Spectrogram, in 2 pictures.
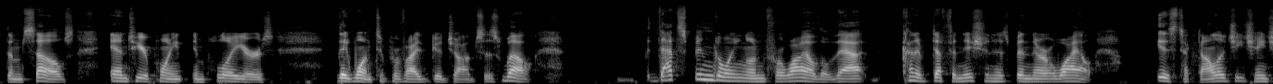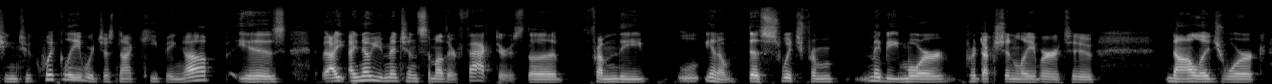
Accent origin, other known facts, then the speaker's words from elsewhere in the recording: Midwest, United States; now in Los Angeles, United States; I was growing up in the Midwest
